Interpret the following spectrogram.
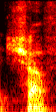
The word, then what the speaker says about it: Chuff: He says, "It's with emphasis on the first syllable perhaps." Did you It's only a half a syllable. Just Just say chuff like everyone else does.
